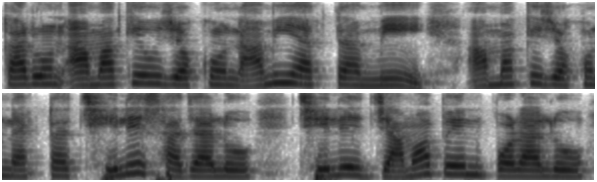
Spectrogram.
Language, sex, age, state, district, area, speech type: Bengali, female, 60+, West Bengal, Purba Medinipur, rural, spontaneous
